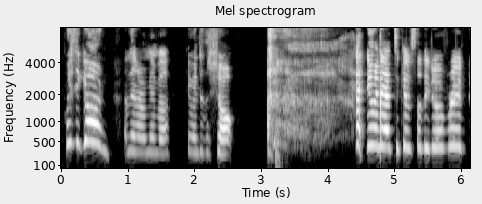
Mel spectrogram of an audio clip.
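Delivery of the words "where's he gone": high, loud freaked-out cry; frantic question; panicked. Retold or imitated. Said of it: "I yell and I'm freaking out".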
